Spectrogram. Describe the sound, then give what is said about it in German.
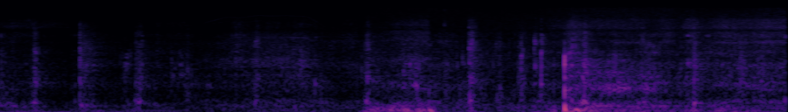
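Faint chewing while someone eats a spring roll, irregular soft wet bites and mastication with one sharper crunch later on. “Ich muss kurz meine Frühlingsrolle aufessen. Die ist sehr lecker.”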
